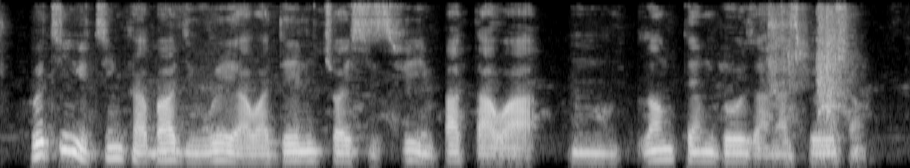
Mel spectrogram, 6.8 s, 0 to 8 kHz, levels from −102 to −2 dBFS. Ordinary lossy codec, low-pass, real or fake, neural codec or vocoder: none; 7.2 kHz; real; none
